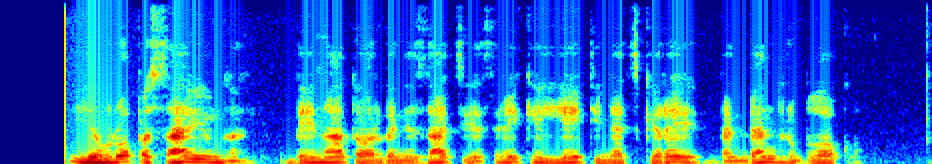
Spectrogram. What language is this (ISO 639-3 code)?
lit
